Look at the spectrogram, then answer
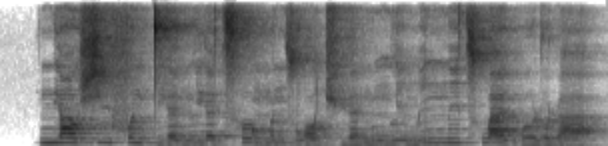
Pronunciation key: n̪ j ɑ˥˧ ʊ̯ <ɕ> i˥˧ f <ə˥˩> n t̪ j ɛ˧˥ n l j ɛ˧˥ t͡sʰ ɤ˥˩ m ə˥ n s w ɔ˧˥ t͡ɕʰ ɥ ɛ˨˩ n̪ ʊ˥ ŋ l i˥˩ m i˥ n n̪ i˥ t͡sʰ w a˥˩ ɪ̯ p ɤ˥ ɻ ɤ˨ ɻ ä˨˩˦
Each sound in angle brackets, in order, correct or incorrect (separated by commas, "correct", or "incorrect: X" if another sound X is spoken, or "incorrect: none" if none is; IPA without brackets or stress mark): correct, correct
